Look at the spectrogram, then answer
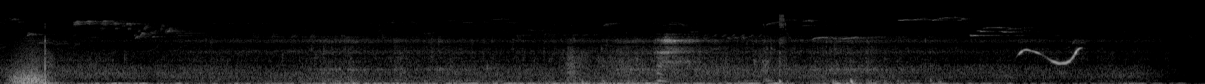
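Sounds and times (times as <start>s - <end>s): wind on microphone: 0.0s - 2.0s
faint bird chirps: 0.2s - 12.0s
bird whistled call: 9.7s - 10.9s.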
